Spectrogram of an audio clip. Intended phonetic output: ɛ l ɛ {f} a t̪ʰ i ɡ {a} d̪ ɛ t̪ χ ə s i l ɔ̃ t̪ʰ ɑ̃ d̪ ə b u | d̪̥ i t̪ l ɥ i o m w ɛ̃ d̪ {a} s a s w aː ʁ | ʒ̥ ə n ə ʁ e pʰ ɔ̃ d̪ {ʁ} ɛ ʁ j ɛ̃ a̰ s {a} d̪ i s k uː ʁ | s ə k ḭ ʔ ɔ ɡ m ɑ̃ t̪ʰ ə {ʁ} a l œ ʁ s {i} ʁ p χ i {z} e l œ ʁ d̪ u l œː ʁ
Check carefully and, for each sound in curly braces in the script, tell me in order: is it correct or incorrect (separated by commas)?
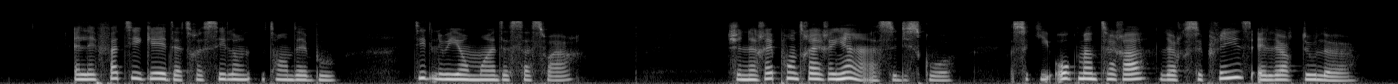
correct, incorrect, incorrect, correct, incorrect, correct, incorrect, correct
